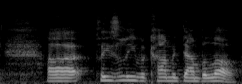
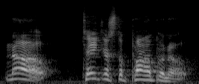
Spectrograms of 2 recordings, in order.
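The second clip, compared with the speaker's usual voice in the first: higher mock drunk insistence; higher, slurry-sounding stubborn demand; stubborn drunk lady; 6 semitones higher than usual. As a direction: play the tipsy passenger digging in. Drunk passenger refuses to leave.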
